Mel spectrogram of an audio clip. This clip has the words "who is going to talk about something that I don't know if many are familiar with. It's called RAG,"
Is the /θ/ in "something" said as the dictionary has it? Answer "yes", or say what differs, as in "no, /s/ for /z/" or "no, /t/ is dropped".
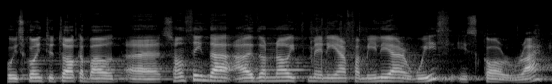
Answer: yes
